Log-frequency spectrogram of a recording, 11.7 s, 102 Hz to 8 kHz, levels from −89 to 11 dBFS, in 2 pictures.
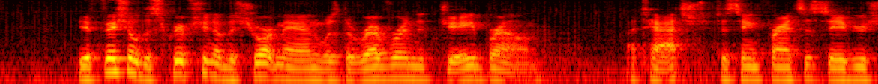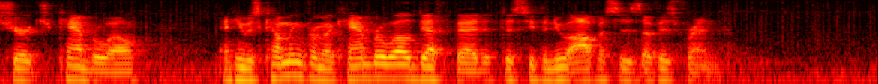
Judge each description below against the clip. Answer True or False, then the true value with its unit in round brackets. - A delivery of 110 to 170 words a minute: False (180 wpm)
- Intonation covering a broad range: False (3.0 semitones)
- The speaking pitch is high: False (125 Hz)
